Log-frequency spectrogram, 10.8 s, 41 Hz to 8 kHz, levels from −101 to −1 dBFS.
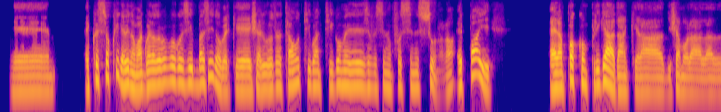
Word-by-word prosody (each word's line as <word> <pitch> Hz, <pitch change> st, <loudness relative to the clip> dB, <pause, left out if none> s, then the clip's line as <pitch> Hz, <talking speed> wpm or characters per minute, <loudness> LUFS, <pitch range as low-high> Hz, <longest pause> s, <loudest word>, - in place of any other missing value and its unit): Ehm, 110 Hz, 0 st, -4 dB, 0.5 s
e -, -, -4 dB
questo 190 Hz, +3 st, +1 dB
qui, 245 Hz, -, -4 dB
capito, 150 Hz, -3 st, +4 dB
m'ha 125 Hz, +1 st, +3 dB
guardato 150 Hz, +3 st, +3 dB
proprio 170 Hz, +2 st, +1 dB
così 165 Hz, 0 st, +1 dB
basito 165 Hz, +5 st, 0 dB
perché 115 Hz, 0 st, -1 dB
cioè 120 Hz, +2 st, -2 dB
lo 125 Hz, +1 st, 0 dB
trattavano 140 Hz, +3 st, -1 dB
tutti 165 Hz, -, -8 dB
quanti 140 Hz, -2 st, -5 dB
come 140 Hz, -1 st, 0 dB
se 135 Hz, -, -6 dB
fo 130 Hz, -, -9 dB
se 130 Hz, +3 st, -9 dB
non 130 Hz, -, -5 dB
fosse 135 Hz, +2 st, -8 dB
nessuno, 125 Hz, -6 st, -5 dB
no? 125 Hz, +5 st, -7 dB
E 150 Hz, -, +1 dB
poi 235 Hz, -, +5 dB, 0.9 s
era 130 Hz, +2 st, +6 dB
un 130 Hz, -, -4 dB
po' 185 Hz, +4 st, +6 dB
complicata 150 Hz, -4 st, +4 dB
anche 115 Hz, 0 st, -6 dB
la 110 Hz, -1 st, -1 dB
diciamo, 110 Hz, +2 st, -4 dB
la 105 Hz, -1 st, -2 dB
la 100 Hz, +1 st, -4 dB
130 Hz, 195 wpm, -22 LUFS, 115-150 Hz, 0.9 s, era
